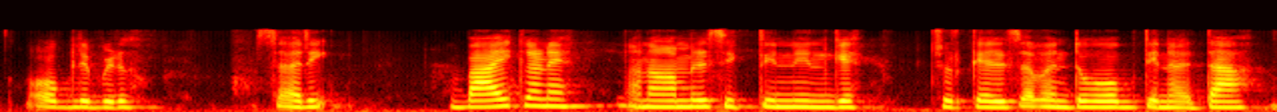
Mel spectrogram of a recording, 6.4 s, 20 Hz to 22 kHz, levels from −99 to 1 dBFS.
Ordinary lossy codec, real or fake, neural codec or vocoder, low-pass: MP3, 64 kbps; fake; codec, 16 kHz, 4 kbps, X-Codec, HuBERT features, trained on LibriSpeech; 7.2 kHz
